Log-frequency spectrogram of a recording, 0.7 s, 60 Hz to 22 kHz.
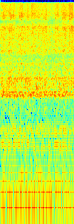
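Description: A modified 1979 car engine idles on reduced fuel, giving a steady, loud, close low rumble with an even vibrating hum and no voices.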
